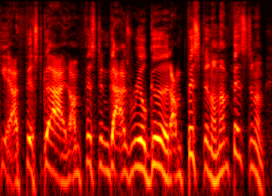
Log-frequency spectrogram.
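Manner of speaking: high, loud, gleeful boasting; proud Fisto. Retold or imitated. Retelling Fisto bragging to the others, high gleeful boast. Voicing Fisto embracing the name.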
